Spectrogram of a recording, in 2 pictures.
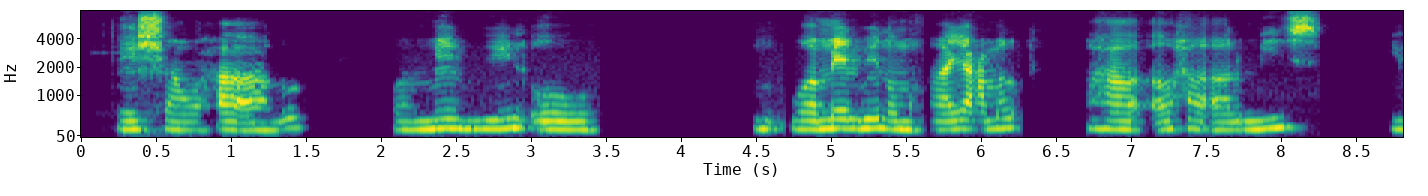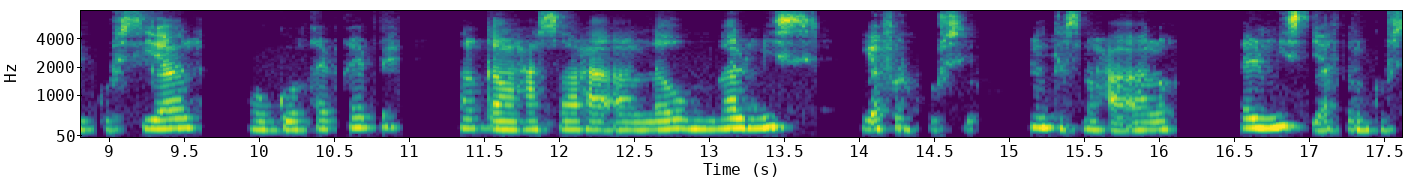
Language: Somali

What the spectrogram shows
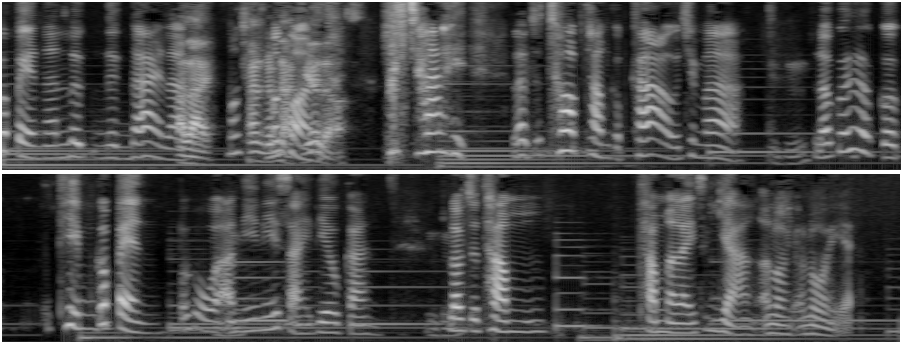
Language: Thai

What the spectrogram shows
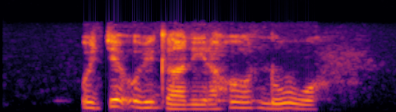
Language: Kinyarwanda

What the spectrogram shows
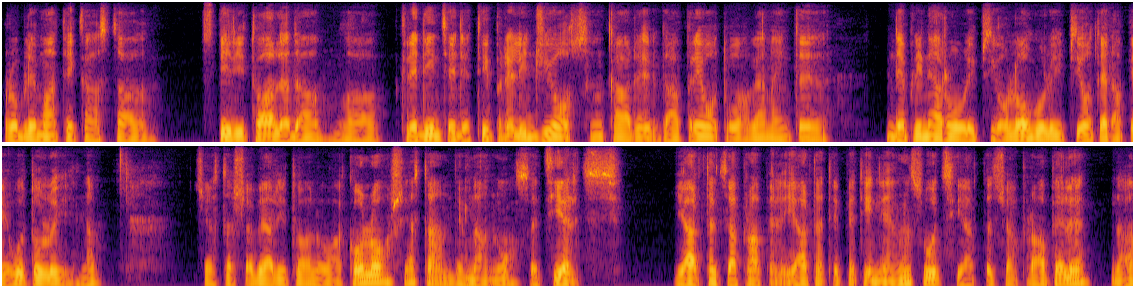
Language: Romanian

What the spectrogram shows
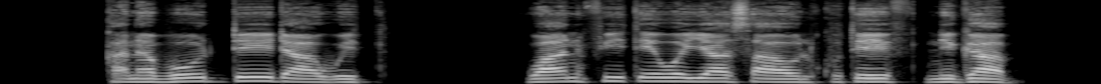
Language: Oromo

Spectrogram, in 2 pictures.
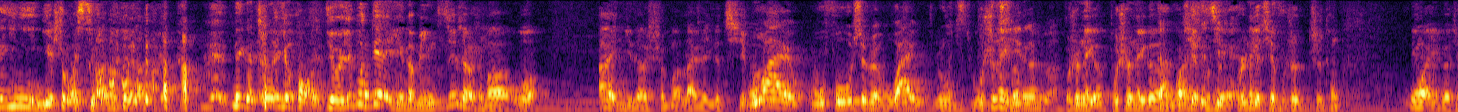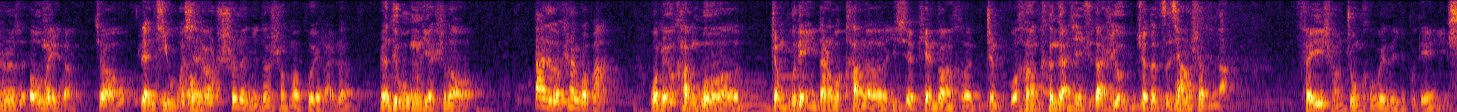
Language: Chinese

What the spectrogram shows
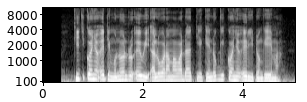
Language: Luo (Kenya and Tanzania)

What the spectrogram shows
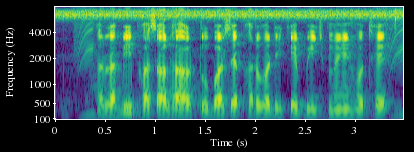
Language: Chhattisgarhi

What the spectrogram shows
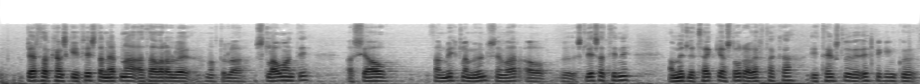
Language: Icelandic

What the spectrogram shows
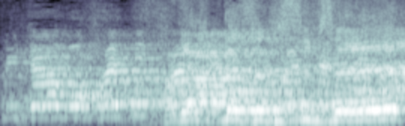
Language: Hebrew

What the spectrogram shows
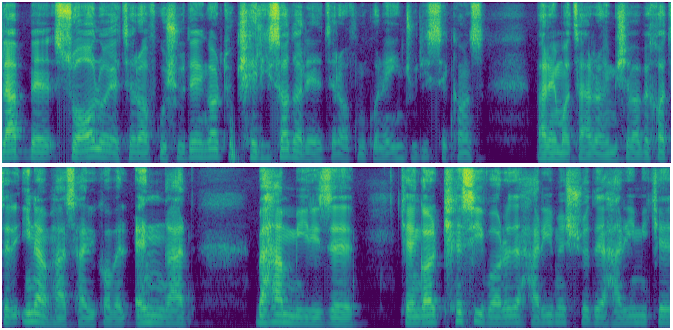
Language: Persian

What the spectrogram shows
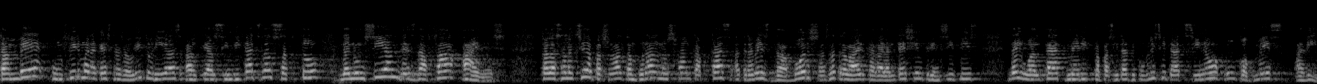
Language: Catalan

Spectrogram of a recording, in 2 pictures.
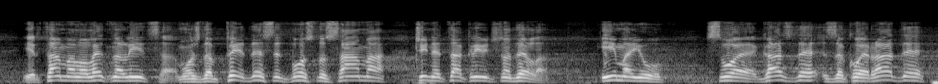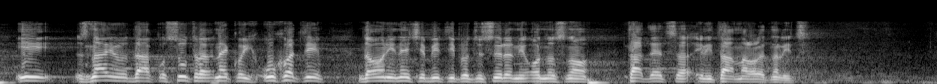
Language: Serbian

